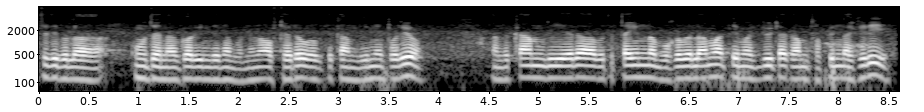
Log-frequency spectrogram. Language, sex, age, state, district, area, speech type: Nepali, male, 30-45, West Bengal, Darjeeling, rural, spontaneous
